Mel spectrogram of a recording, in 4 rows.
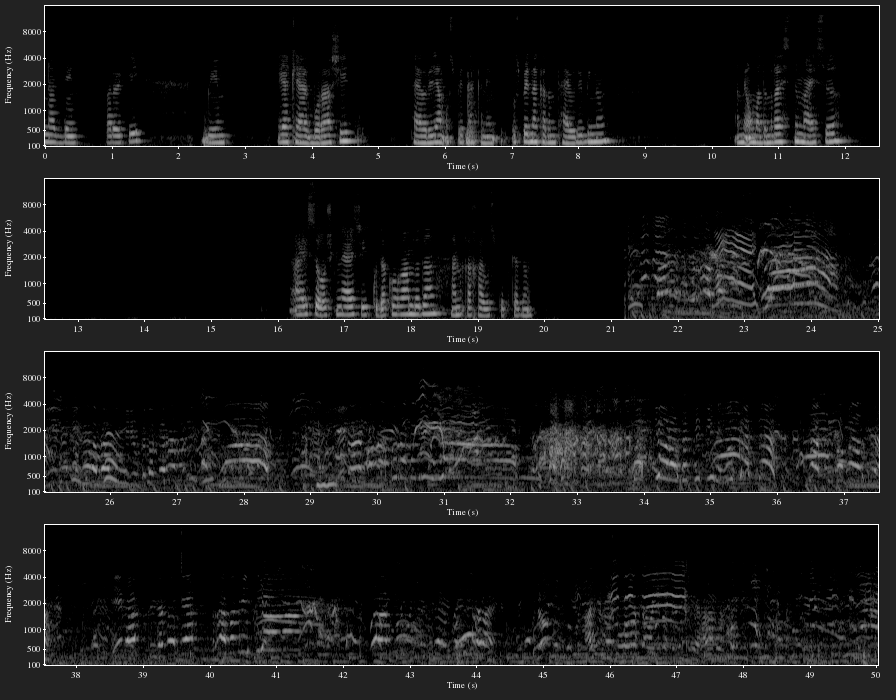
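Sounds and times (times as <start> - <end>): children shouting and chattering: 21.2 - 50.0.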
